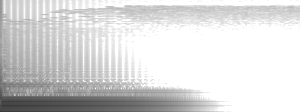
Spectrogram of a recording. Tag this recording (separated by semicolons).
mono; bongo; poly; korg; analog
